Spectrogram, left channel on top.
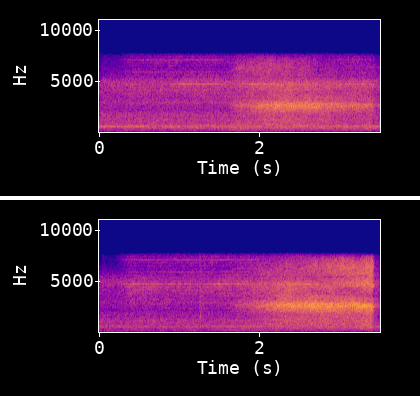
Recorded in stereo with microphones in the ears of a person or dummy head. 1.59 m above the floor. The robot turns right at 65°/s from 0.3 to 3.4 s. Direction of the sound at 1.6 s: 130° left.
